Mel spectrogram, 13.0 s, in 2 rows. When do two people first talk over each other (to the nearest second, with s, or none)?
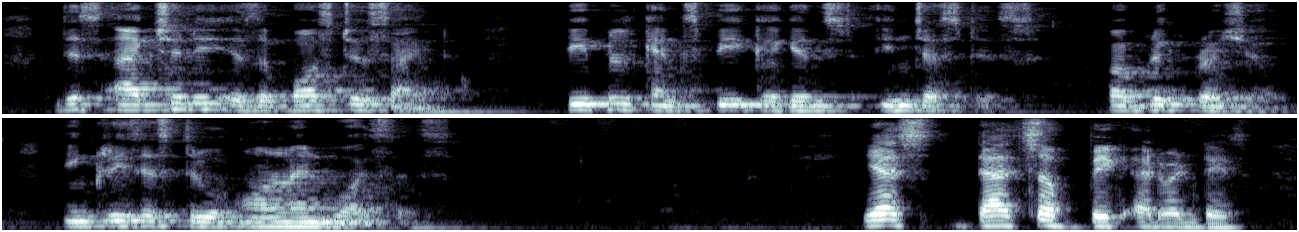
none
